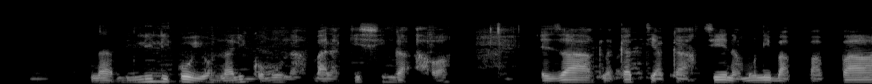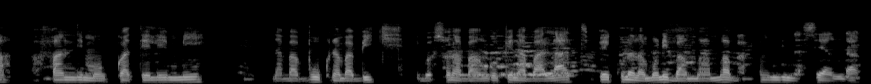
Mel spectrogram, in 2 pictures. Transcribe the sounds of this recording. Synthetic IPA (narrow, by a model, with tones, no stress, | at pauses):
na˨bi˨li˦li˦o˦jo˦na˨li˦ko˨mɔ˦na˨ba˨la˨ki˦si˦ŋɡa˦ʔa˨wa˦ | e˨za˦na˨ka˦ti˨ja˨ka˨ʁtje˦na˨mɔ˦ni˦ba˨pa˨pa˦b̥a˨fa˦ndi˦mo˨˦kɔ˦a˨tɛ˦lɛ˦mi˦ | na˨ba˨bu˦kna˨ba˨bi˦kʰi̥˨li˨bo˨so˦na˨ba˨ŋɡo˦pe˦na˨ba˨la˦tpe˦ku˦na˦na˨mɔ˦ni˦ba˨ma˨ma˦ba˨fa˦ndi˦na˨se˦ja˨nda˦ko̥˨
